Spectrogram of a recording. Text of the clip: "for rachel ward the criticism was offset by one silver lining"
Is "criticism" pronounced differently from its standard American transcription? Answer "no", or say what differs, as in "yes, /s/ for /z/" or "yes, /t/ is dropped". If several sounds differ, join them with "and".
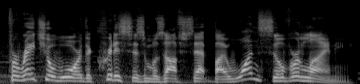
no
